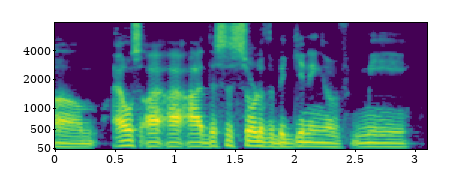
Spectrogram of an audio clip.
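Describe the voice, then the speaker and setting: A young man with a low voice conducts an interview. He asks long, winding questions and fills them with hesitant ums. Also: fairly even intonation, quick pace. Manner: hesitant, many fillers. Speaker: interviewer, culture editor.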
